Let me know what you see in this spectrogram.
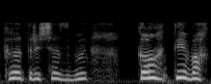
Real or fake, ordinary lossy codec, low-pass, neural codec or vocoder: real; Opus, 16 kbps; 7.2 kHz; none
